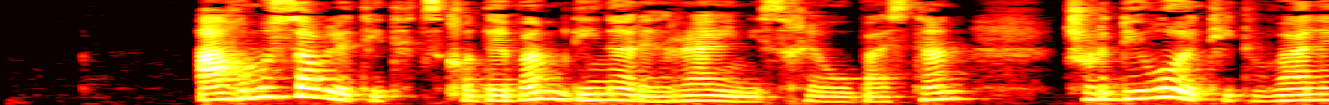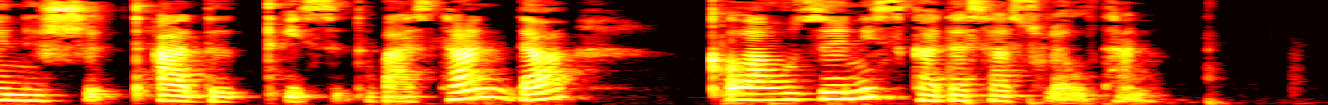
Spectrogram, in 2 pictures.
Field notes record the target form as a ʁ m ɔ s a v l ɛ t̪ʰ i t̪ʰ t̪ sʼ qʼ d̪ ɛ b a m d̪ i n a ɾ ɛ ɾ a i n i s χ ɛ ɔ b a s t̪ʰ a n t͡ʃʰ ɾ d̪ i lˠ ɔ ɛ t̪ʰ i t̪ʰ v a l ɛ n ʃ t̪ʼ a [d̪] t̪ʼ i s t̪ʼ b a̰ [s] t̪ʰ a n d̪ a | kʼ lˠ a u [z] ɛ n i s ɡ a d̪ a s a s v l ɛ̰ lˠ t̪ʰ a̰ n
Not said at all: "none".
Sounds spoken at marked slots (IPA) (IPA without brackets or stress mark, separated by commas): d̪, s, z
